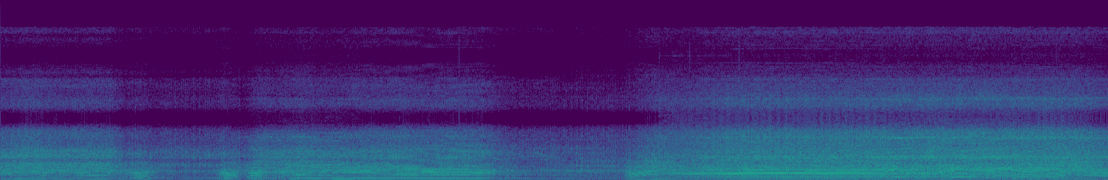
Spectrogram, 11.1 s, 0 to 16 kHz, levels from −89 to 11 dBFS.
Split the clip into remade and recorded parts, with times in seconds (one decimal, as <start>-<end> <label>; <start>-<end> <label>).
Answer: 0.0-2.3 recorded; 2.3-3.6 remade; 3.6-8.9 recorded; 8.9-10.1 remade; 10.1-11.1 recorded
